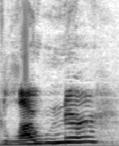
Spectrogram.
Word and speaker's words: Lautner: He pronounces it like Lautner. That's how he pronounces his own.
